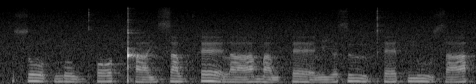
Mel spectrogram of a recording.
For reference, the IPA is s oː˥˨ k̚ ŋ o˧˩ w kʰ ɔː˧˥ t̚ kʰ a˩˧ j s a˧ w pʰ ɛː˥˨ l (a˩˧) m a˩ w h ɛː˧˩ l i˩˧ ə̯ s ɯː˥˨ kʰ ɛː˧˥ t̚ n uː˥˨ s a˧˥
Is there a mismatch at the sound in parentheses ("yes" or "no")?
yes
